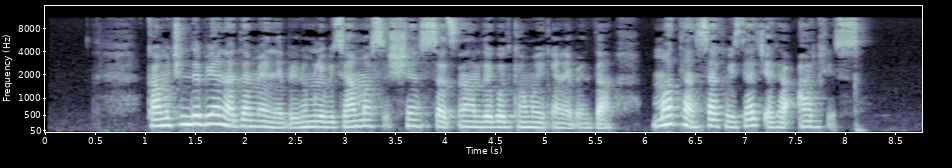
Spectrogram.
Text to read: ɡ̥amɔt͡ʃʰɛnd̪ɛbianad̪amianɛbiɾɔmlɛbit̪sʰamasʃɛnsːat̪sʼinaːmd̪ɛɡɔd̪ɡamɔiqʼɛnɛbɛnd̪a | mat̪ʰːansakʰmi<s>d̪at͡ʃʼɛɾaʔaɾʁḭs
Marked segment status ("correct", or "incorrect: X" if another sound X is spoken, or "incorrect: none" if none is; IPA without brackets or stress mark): correct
